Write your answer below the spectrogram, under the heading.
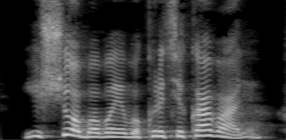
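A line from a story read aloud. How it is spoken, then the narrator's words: Unrepentant snort. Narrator (Russian): хмыкнул мужлан без малейших признаков раскаяния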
